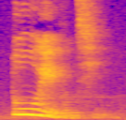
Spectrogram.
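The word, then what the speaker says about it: 对不起: 뿌가 단어 사이에 놓을 시에는 경성 가볍고 짧고 약하게 안 들려도 괜찮다라고 했죠?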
